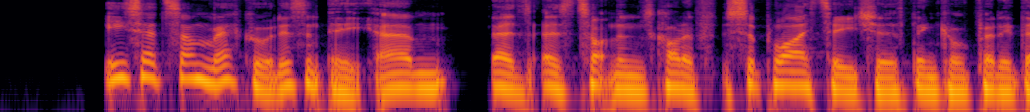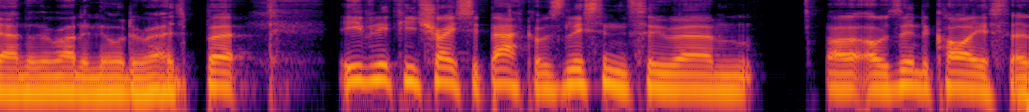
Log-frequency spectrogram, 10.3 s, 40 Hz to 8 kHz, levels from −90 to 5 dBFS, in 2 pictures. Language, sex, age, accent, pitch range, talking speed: English, male, 20-39, British, 105-125 Hz, 255 wpm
